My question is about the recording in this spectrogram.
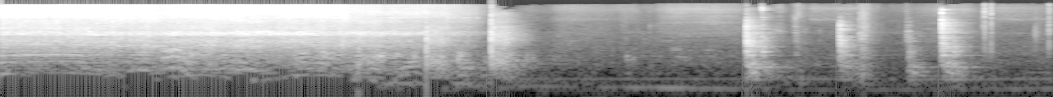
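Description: A power grinder grinding steel, running steadily and then dying away about four and a half seconds in, ending in a click. After that come a few short, separate scraping strokes on wood.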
